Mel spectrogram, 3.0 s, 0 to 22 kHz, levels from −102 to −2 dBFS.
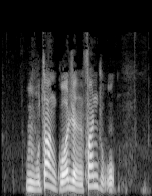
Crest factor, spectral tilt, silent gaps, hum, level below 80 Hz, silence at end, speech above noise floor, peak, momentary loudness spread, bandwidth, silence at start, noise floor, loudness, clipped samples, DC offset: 18 dB; -7 dB/octave; none; none; -64 dBFS; 0.75 s; 47 dB; 0 dBFS; 12 LU; 8 kHz; 0.55 s; -63 dBFS; -16 LUFS; under 0.1%; under 0.1%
